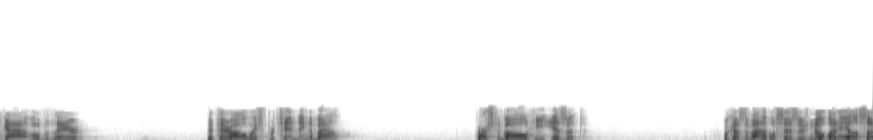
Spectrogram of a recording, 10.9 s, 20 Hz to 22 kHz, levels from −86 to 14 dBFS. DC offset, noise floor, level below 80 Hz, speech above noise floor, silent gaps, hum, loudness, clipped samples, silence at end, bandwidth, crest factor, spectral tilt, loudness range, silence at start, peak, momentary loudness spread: under 0.1%; -72 dBFS; -68 dBFS; 51 dB; none; none; -20 LUFS; under 0.1%; 0 s; 5.4 kHz; 22 dB; -5 dB/octave; 2 LU; 0 s; -2 dBFS; 13 LU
